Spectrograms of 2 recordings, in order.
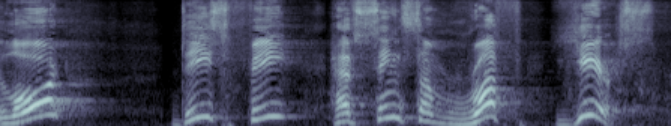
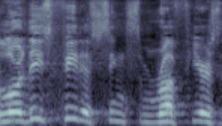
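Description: First: Slow, drawn-out prayer with rising words; halting awkward prayer. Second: Said in the usual way. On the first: Retold or imitated. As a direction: pray haltingly, stretching out each word. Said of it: "This is how I started my prayer". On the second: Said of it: "That's how I started this".

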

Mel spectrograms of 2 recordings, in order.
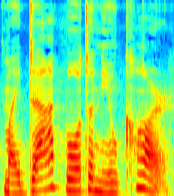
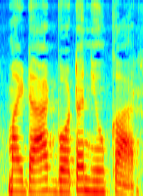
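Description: First: Slow British English car, aspirated kh on car; British accent. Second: Plain Indian English car with a rolled r; Indian English accent. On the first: Trainer shows students the British accent version, slowly. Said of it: "Britain accent से बोलते हैं". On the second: Teacher demonstrates a student's Indian English accent. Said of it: "वो ऐसे बोलता है". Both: Shown as a demonstration.

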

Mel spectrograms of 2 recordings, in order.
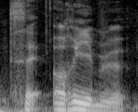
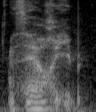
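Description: First: Said in the usual way. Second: Breathy whisper, barely voiced. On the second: Real, not acted. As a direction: whisper it through the burn. Mouth burning from spicy chip.

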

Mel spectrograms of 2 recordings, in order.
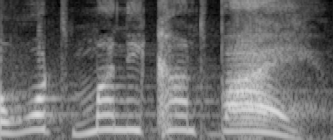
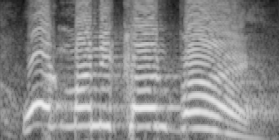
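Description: First: High, drawn-out call at normal volume; preacher's call line. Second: Very high, loud, drawn-out preacher's cry. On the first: Preacher leading congregation in a phrase, high slow call. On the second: Preacher showing congregation how to say it, loud high preaching. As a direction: belt it out slowly to the congregation. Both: Shown as a demonstration. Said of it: "say it like a preacher".

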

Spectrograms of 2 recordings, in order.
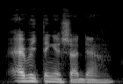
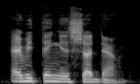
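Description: The two takes are said the same way.

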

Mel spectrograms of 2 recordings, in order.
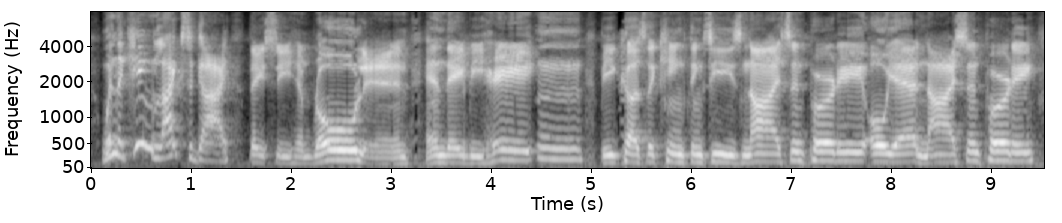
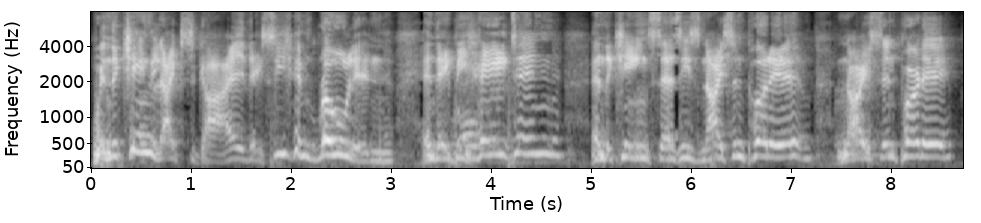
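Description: First: Excited. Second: Grudging, forced through clenched teeth; gritted teeth. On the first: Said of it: "said excitedly". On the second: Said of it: "through gritted teeth". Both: Acted.

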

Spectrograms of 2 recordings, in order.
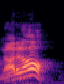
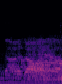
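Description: First: "Not at all" called out loud with a rise; loud, emphatic reply after the whisper; loud answer. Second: Breathy whisper of "Not at all". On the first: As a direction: belt "Not at all" back out. Same words answered aloud. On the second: Answering own question, first take hushed. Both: Shown as a demonstration.

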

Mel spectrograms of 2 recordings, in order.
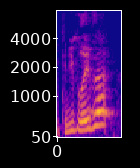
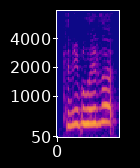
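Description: First: High, loud rising disbelief; stunned disbelief. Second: Very high squeal of disbelief; shrieking disbelief. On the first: Streamer reacting to a twist, high incredulous voice. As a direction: sell the shock at the twist. Mock outrage at plot twist. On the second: Streamer repeating his shock, much higher squeal. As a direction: push it up into a squeal. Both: Real, not acted.

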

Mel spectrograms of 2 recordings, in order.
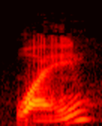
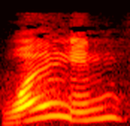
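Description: First: Quiet, questioning call with rising end; wary calling out. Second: High, rising questioning call; alarmed calling out. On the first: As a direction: softly test if someone is there. Wife calls out in the dark. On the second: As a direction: imitate an uneasy wife calling into the dark. Wife calls again, now more alarmed. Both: Acted.

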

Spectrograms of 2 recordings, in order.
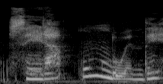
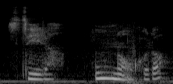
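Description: First: Said in the usual way. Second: Whisper. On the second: Shown as a demonstration. Whispered guess about the ogre.

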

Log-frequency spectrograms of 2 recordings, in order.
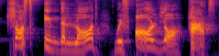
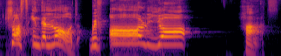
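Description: First: Measured, slow reading; solemn verse reading; slow scripture read. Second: Slow, high shout on ALL; emphatic slow proclamation; shouted scripture. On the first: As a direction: state the verse calmly. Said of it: "first reading of verse". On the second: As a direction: preach it full force. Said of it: "repeating verse with emphasis". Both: Acted.

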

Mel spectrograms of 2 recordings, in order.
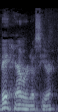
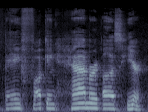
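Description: First: Said in the usual way. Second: Slow, weighty stress on "fucking hammered"; slow emphatic repeat. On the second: Real, not acted. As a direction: draw out "They fucking hammered us here" word by word. Repeats the phrase slowly for emphasis.

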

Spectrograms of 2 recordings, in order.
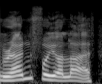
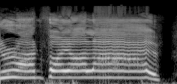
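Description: First: Somewhat louder half-hearted yell; a mild mock shout of "Run for your life."; mild mock scream. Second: High, loud, slow hammed-up scream of "Run for your life!". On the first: Beekeepers shouting while driving past, mild mock yell. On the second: Hazmat-looking crew screaming past the scared couple, high loud mock scream. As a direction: stretch out a mock panicked yell.

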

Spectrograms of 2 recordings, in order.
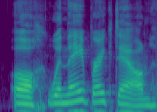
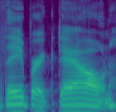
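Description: First: Said in the usual way. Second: "they break down" dropped low and slowed right down; slow emphatic repeat. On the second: Shown as a demonstration. Teacher stressing how hard her students cry.

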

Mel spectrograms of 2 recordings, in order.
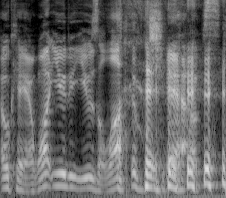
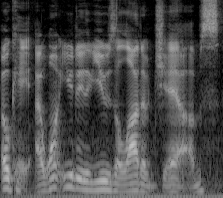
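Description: First: Louder coach voice. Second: Said in the usual way. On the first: Retold or imitated. Assistant coach barking instructions from the corner. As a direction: coach calling it out, louder and higher. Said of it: "the assistant coach saying". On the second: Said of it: "the audio was almost the same".

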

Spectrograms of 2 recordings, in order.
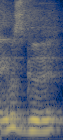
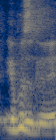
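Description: First: Grudging, lukewarm; half-hearted praise. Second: Said in the usual way. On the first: Real, not acted. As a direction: shrug it off. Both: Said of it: "that's what I said".

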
